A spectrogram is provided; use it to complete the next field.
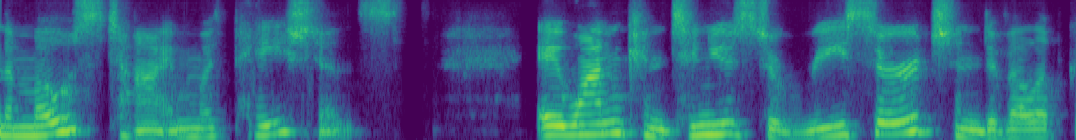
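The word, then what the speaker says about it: AWHONN: of women's health obstetric and neonatal nurses or a1 as we pronounce our acronym about 700 women die each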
